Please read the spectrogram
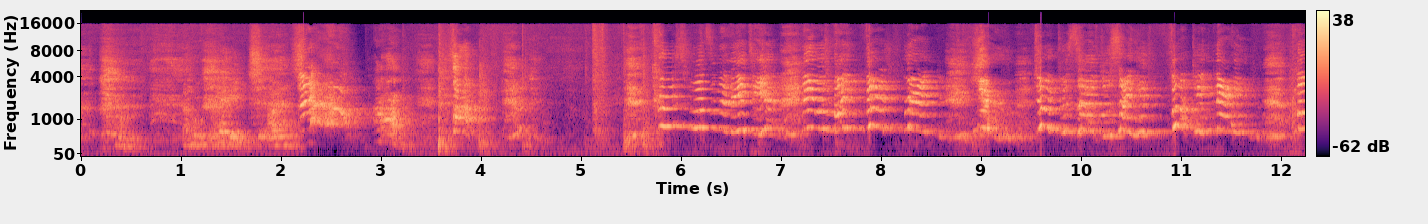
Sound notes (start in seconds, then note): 2.2 screams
